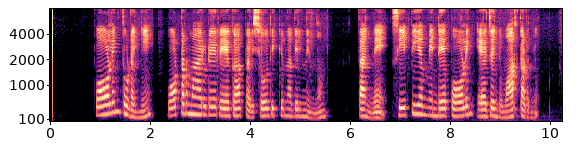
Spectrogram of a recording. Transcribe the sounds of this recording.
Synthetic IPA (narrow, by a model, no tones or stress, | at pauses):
po̞ːɭiŋt̪uɽɐŋːi | ʋo̞ːʈːɐrmaːɾuɽe̞ɾe̞ːɡɐpɐɾiɕo̞ːd̪ʱikʲːunːɐðilninːum | t̪ɐnːe̞sipːijemːinde̞po̞ːɭiŋe̞ːd͡ʑɐndɨmaːrt̪ɐɽɐɲːṵ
